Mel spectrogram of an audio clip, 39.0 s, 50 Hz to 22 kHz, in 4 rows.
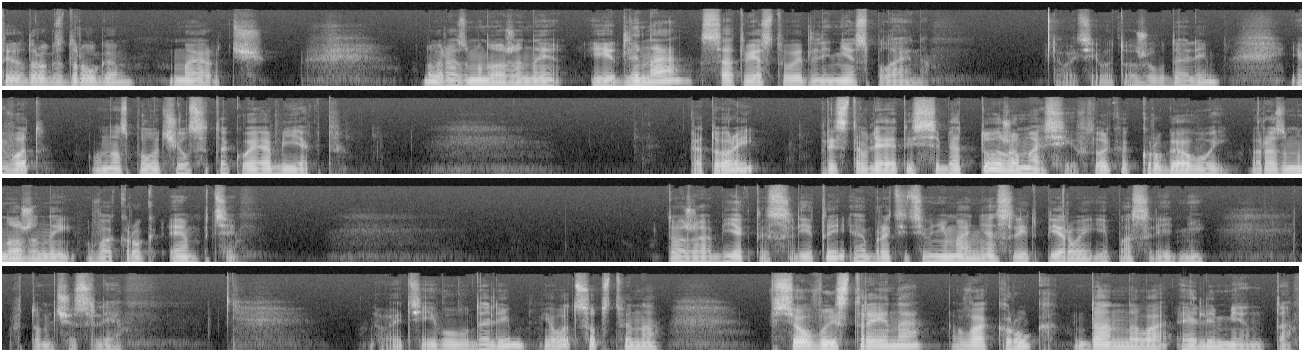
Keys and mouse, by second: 9.2-9.8 middle drag, 11.0-11.8 ctrl+alt+middle drag, 12.1 middle drag, 12.6-14.6 alt+middle drag, 15.8-17.7 alt+middle drag, 29.1-30.1 alt+middle drag, 32.6 click, 33.2-38.5 alt+middle drag.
